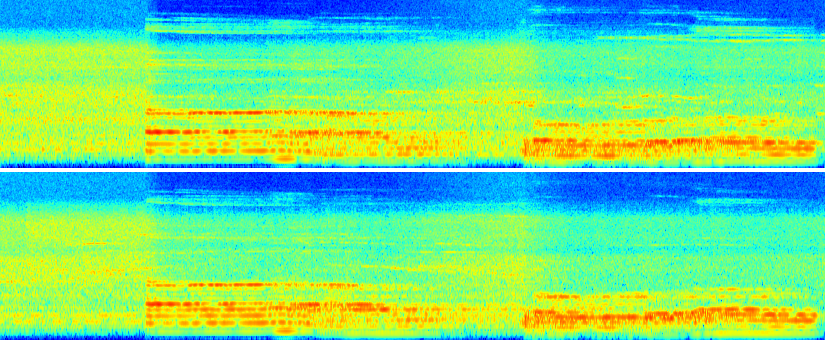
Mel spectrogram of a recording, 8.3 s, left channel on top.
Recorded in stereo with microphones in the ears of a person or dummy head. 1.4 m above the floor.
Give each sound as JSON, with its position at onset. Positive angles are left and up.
{"t": 1.4, "sound": "singing", "side_deg": 75, "distance_m": 1.5}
